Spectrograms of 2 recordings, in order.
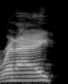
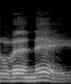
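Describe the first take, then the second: First: The name is said with a flat Midwestern vowel. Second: The name is said without a Midwestern vowel. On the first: "I have a little bit of a "eh" to a lot of things I say" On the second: "instead of having Renee"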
